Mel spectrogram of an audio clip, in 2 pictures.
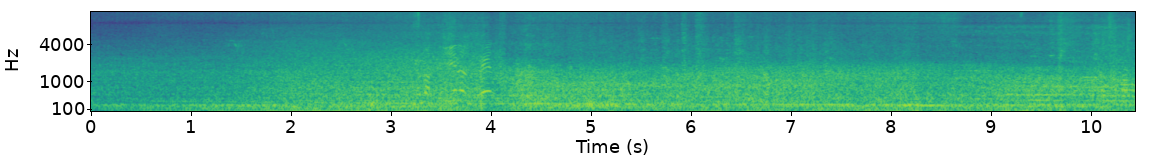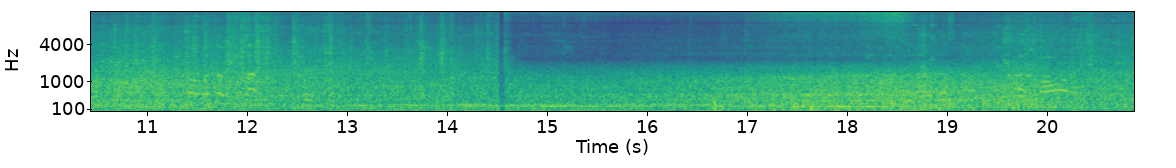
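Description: Heavy diesel semi-trailer trucks driving past close by: a steady low engine drone under loud tyre and road noise. The sound changes abruptly about three-quarters of the way through, turning duller.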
